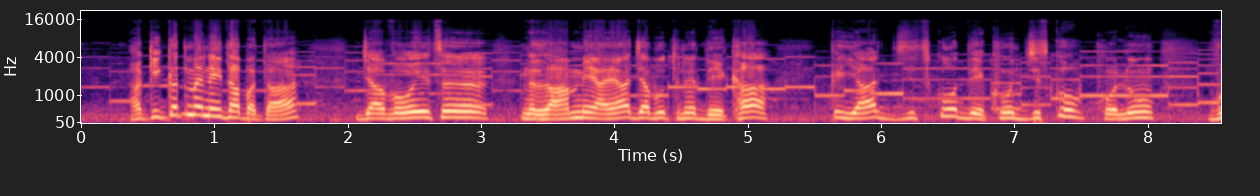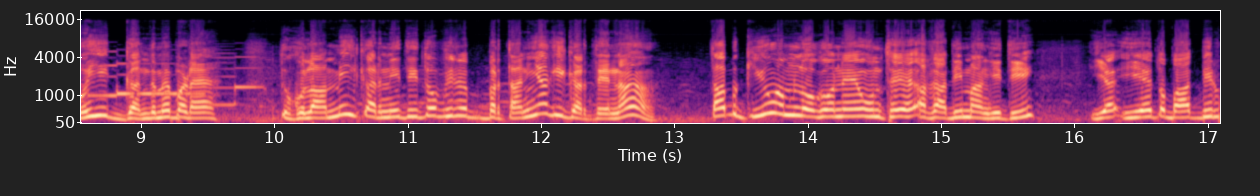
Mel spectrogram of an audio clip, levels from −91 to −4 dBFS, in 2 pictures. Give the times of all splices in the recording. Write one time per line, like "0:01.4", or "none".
0:09.9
